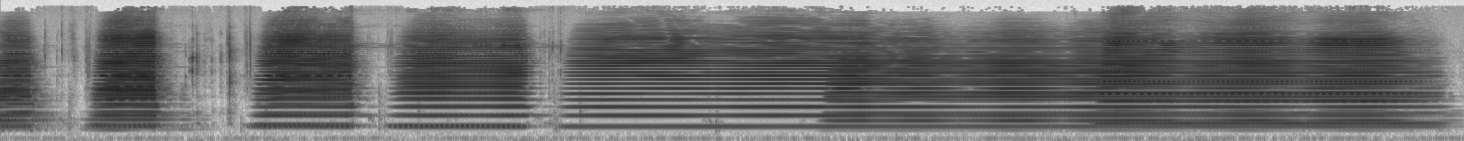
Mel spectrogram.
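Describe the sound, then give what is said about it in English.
Several short, loud blasts of a dense, dissonant chord from a stop-driven organ-like instrument played with a bunch of random stops open, then a long sustained chord that thickens halfway through, blaring like a train horn. “Or you can open up a bunch of random stops that are... Let's see what happens. And then it sounds like a train horn.”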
